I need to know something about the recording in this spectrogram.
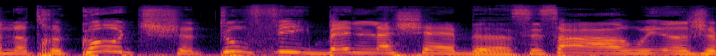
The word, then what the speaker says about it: Benlacheheb: Pour ceux qui veulent parler à notre coach, Toufik Ben Lacheb. C'est ça, hein, oui, je prononce bien. Cheb. On va le dire بالعربية Ben Lacheb.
